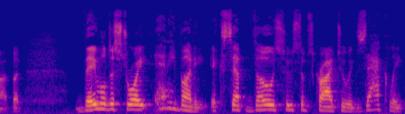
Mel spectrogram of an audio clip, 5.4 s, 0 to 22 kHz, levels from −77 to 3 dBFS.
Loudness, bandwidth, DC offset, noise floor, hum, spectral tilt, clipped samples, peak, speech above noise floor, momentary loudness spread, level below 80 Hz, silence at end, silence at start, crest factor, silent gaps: -27 LUFS; 15.5 kHz; under 0.1%; -55 dBFS; none; -4 dB/octave; under 0.1%; -8 dBFS; 28 dB; 13 LU; -66 dBFS; 0.05 s; 0 s; 20 dB; none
